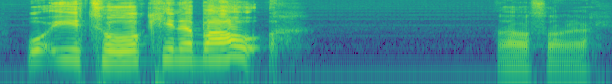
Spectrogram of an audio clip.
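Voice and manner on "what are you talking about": high, loud line where the voice gives out; voice cracking. Acted. Shouting at Evelyn, voice cracking. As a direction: let the voice crack on the yell. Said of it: "went in me, voice".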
